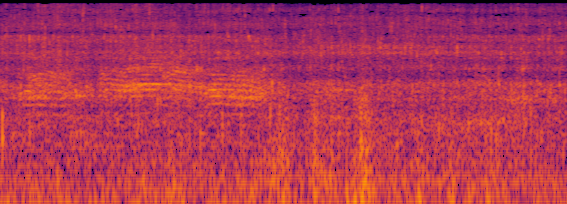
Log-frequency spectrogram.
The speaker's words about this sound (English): It's since the flood, it's become quite a leap here because the creek base has widened by a couple of meters, so there are parts of it that are almost like a river, really.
